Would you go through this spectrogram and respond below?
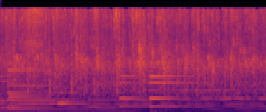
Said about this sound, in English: Let's stand together today. Can we just, before we go home, just kind of clap our hands to Jesus one more time?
